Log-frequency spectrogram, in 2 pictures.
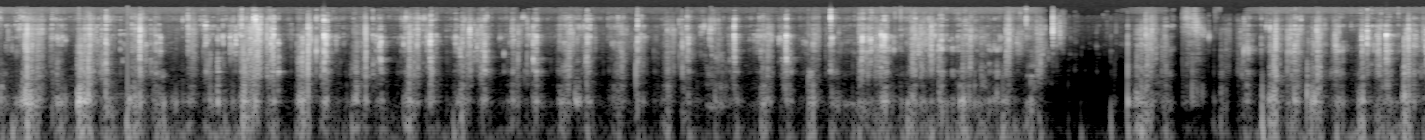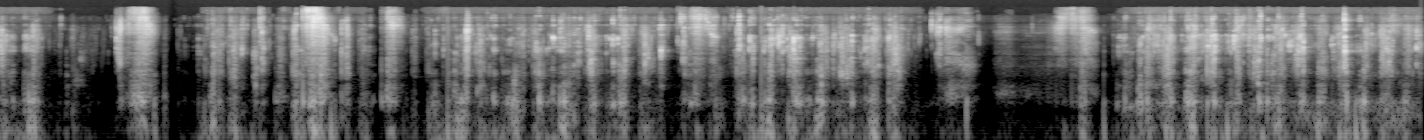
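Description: Close-miked chewing and biting of a spicy braised octopus tentacle, in long runs of mouth noise broken by two short pauses, one about halfway through and one near the end.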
